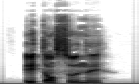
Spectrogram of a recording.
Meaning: to prop up or shore up
- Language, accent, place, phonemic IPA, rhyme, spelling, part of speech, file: French, France, Lyon, /e.tɑ̃.sɔ.ne/, -e, étançonner, verb, LL-Q150 (fra)-étançonner.wav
